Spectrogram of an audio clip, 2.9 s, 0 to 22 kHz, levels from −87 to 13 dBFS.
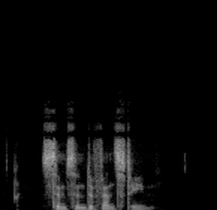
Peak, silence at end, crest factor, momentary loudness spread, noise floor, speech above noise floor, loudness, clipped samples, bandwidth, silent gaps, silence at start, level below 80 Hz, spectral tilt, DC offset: -8 dBFS; 1 s; 22 dB; 22 LU; -67 dBFS; 40 dB; -24 LUFS; under 0.1%; 11.5 kHz; none; 0.55 s; -74 dBFS; -1 dB/octave; under 0.1%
